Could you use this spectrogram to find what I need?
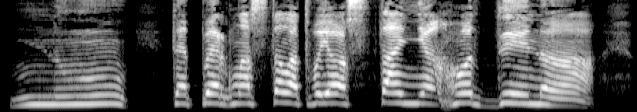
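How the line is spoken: Hissed through teeth. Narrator (Ukrainian): просичав він крізь зуби

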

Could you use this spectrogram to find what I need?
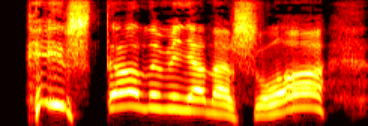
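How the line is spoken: Guffawing. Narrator (Russian): захохотал Рой

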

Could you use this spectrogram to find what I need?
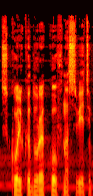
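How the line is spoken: Grumbling. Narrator (Russian): проворчал он

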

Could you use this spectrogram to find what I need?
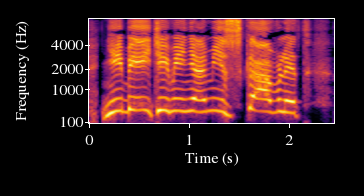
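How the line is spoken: High trembling shriek. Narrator (Russian): заверещал Ричи высоким дрожащим голосом Пиканини

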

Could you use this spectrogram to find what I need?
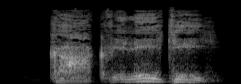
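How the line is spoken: Hoarse growled whisper. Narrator (Russian): хрипло прорычал он, стараясь, чтобы получился шепот

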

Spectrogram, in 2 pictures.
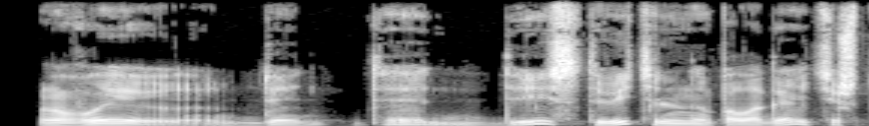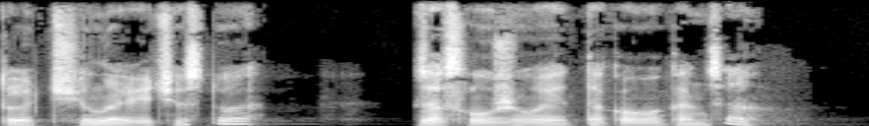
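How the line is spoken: Gentle question. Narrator (Russian): мягко спросил он

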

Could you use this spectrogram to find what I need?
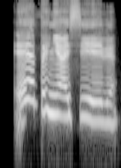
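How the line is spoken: Laughing. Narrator (Russian): засмеялась Лолита

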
